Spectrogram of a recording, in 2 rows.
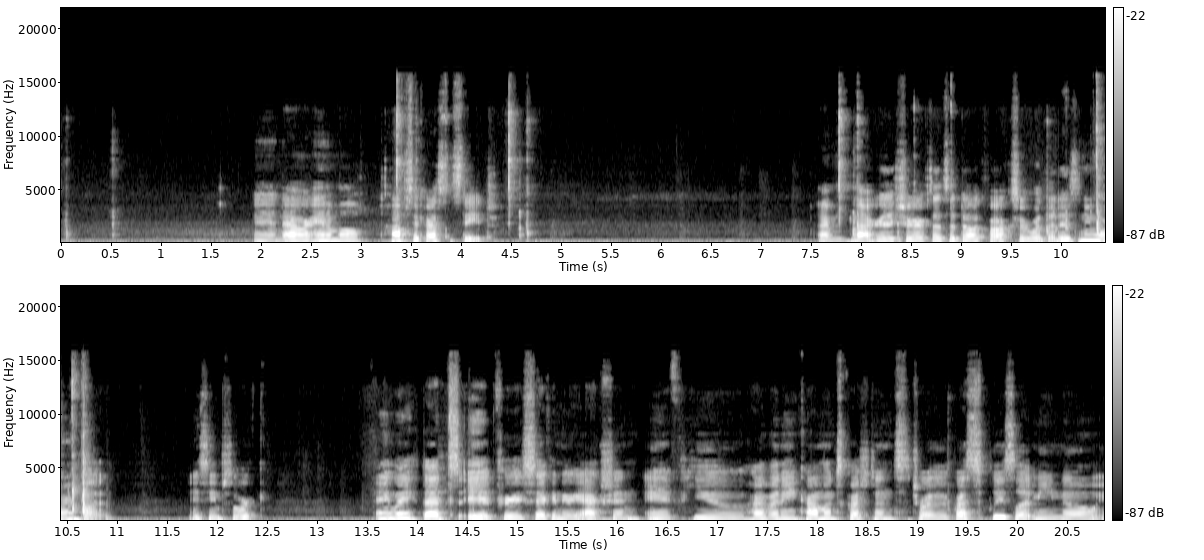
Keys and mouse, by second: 0.0 Return, 3.5 Return, 4.6 Return, 7.9 Return, 10.7 ctrl+s.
